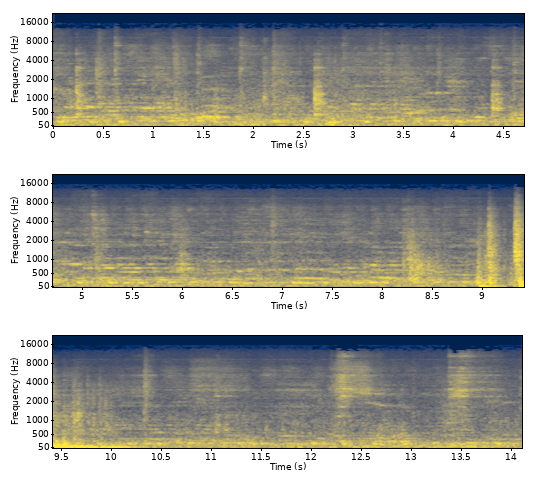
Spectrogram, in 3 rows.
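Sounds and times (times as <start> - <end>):
music playing next door: 0.0 - 14.1
door shutting with a solid thud: 8.9 - 10.3.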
